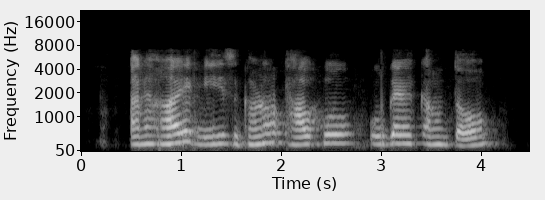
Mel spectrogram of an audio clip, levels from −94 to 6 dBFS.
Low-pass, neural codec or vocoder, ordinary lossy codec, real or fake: 7.2 kHz; codec, 24 kHz, 3 kbps, HILCodec; MP3, 48 kbps; fake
